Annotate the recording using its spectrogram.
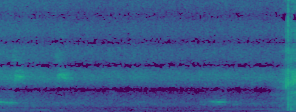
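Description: Near silence: room tone, with a couple of faint, brief sounds about a second in and again near the end.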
